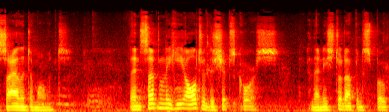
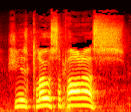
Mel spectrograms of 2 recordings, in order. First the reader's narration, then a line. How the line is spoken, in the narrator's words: the lookout man at the stern cried out in a terrible voice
